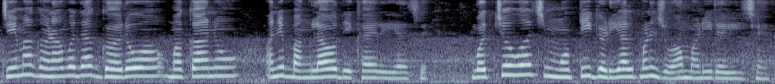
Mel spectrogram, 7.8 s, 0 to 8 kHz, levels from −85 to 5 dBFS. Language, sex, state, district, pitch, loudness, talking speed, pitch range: Gujarati, female, Gujarat, Valsad, 275 Hz, -15 LUFS, 145 wpm, 240-295 Hz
